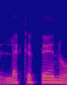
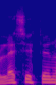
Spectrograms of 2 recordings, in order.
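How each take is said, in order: First: "lecithin" said with a K sound, LEK-ithin; pronunciation with hard C. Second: "lecithin" said with an S sound, LESS-ithin; pronunciation with soft C. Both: Shown as a demonstration. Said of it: "I don't know how to say it properly".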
